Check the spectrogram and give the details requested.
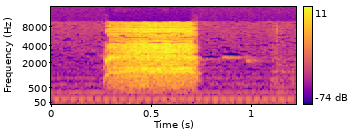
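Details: Wild Little Owl pairs courting at nest boxes during the 2023 breeding season: a single harsh, rasping, broadband screech lasting about half a second, steady in loudness, over a constant low hum.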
